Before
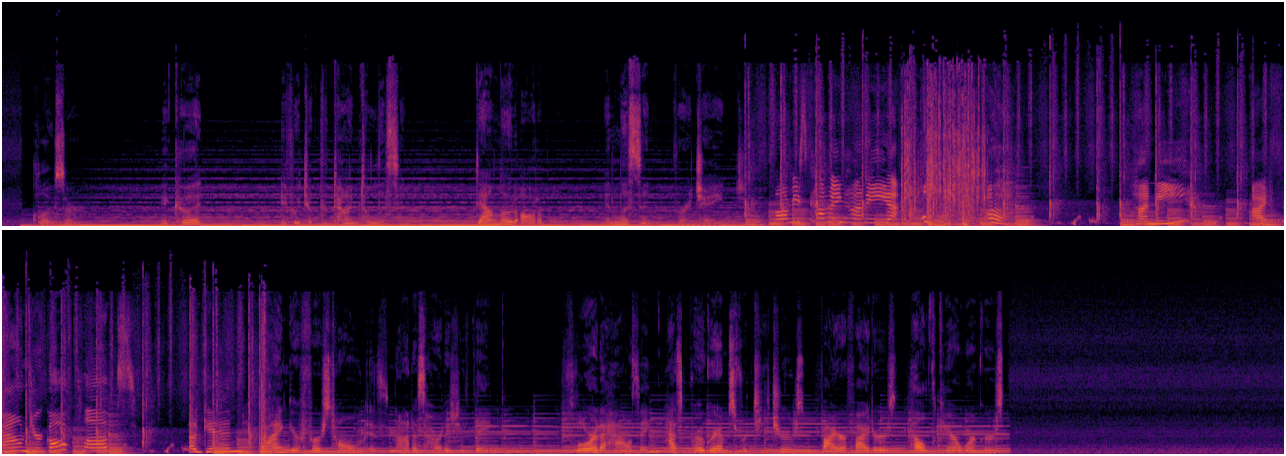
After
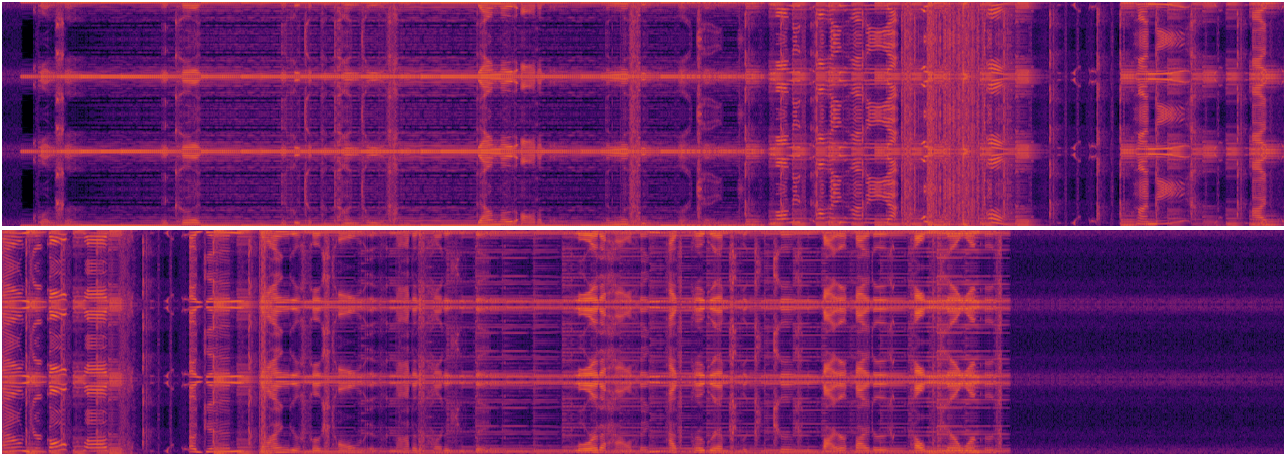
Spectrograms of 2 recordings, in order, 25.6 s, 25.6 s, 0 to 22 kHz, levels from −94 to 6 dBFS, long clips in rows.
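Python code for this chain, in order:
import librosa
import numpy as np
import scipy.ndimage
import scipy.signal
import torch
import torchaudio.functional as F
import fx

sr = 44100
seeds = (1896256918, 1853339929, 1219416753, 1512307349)

y = (np.kron(x[::6], np.eye(6)[0]) * 6)[:len(x)]
y = fx.low_shelf(y, sr, hz=480.0, db=-11.5, at=(11.55, 12.14))
y = fx.env_flatten(y, sr, amount_pct=50, at=(22.06, 22.58), fade=0.02)
y = y * 10.0 ** (-1.5 / 20.0)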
